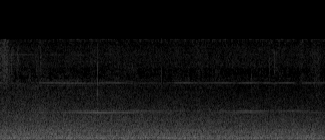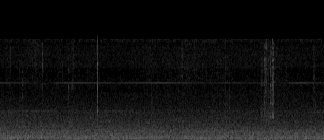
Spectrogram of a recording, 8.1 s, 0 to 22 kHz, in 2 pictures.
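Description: E5 series Shinkansen train running beside the platform: a steady rumbling rush that eases off slightly toward the end.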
